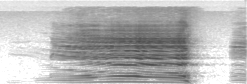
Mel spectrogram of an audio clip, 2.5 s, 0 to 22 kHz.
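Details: A red deer stag, described as wounded, gives a deep, sustained, harmonic-rich bellowing roar during the 2023 rut in Białowieża Forest, Poland.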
